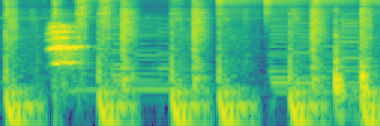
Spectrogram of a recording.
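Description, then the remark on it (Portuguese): Dogs bark in a rapid, uneven string of about seven sharp barks, with a few higher yipping notes mixed in and no talking. “E os cachorros chegaram.”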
